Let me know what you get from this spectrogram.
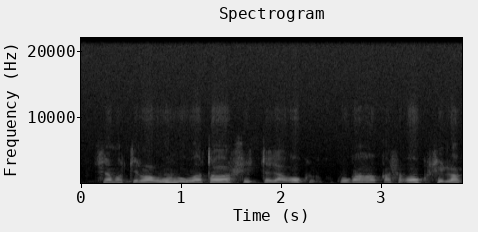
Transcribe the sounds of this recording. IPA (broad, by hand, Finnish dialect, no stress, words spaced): semˑotːilːɑ luʋulːɑ tɑːs sitːe jɑ ok kukɑ hɑkːɑs oksilːɑ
